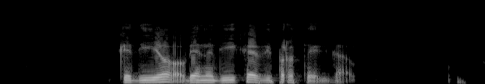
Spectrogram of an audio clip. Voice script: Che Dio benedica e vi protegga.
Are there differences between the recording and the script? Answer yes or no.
no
